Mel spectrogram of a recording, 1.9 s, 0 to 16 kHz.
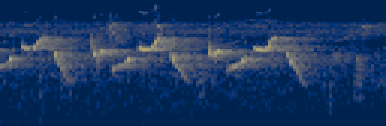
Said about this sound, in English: Many small birds, like the Carolina wren we're hearing, breed twice in a season, and some of them lay 5 eggs or more in a clutch.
